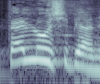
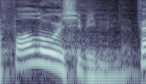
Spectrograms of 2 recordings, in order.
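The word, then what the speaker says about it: followership: 두 번째로 f o l l o w e r s 입니다 여러분 발음 잘 들으셔야 돼요. 펠로십이 우 아니라 팔로워십입니다.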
